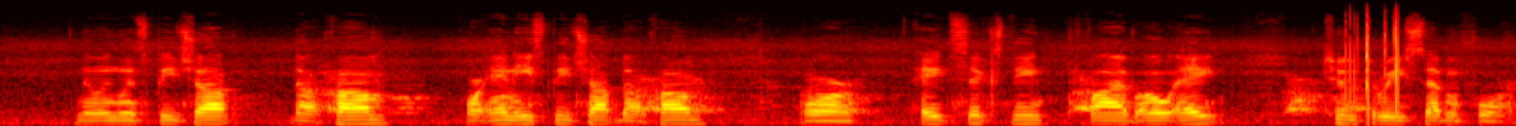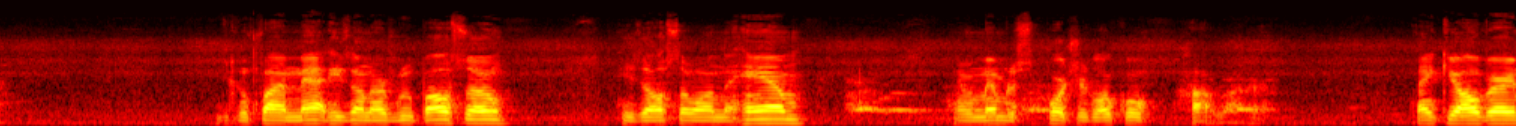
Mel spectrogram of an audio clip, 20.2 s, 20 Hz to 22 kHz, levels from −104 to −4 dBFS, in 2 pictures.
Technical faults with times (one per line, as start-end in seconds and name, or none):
8.95-9.33 cable scratch noise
